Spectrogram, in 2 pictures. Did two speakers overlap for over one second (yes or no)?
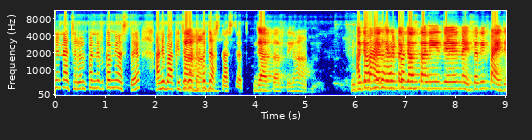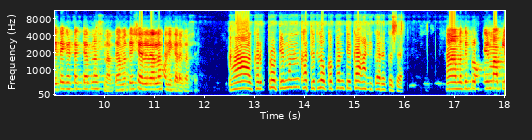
yes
